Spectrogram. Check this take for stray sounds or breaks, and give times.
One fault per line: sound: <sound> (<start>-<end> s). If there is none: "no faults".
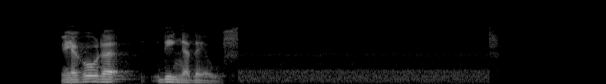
no faults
